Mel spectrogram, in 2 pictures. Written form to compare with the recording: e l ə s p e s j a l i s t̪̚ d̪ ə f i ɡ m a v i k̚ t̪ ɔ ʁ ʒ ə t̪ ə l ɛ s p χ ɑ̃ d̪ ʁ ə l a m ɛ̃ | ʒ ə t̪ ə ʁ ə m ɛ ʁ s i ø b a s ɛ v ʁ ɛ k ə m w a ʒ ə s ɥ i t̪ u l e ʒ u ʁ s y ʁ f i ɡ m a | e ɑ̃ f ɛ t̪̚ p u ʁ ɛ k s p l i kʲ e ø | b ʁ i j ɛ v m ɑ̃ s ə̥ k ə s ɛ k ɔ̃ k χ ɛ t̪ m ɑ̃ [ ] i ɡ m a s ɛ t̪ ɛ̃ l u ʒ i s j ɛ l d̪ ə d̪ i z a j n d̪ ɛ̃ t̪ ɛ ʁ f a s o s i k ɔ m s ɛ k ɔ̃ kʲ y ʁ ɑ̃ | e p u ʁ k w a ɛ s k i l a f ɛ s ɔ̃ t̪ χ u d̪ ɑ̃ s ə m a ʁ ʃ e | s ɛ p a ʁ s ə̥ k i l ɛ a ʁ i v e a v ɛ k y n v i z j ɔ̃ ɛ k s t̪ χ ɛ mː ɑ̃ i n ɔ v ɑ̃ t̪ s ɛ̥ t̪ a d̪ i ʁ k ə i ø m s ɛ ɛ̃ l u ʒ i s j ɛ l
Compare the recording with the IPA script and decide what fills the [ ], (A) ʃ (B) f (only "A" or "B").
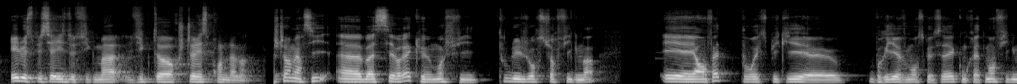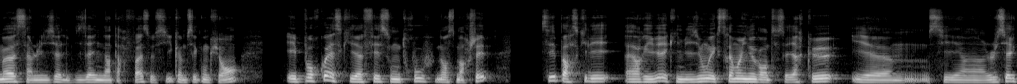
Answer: B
